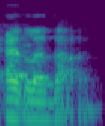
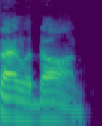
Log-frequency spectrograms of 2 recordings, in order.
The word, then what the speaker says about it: Isla Dawn: she pronounced it Isla Dawn. – Yeah, you still can't pronounce debuted, but she fixed Isla Dawn.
